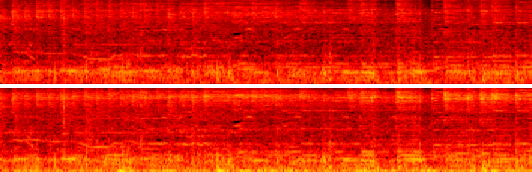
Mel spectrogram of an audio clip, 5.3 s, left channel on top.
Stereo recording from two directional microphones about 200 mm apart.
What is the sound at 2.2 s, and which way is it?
Music, 40° right (ahead or behind).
